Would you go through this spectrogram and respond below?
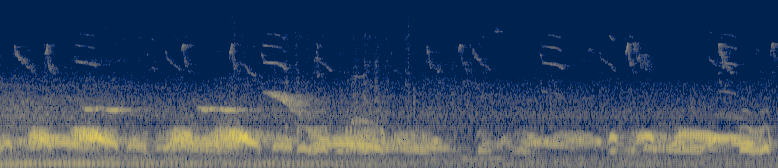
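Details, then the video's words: Decoy spotted dove, kept uncovered, fighting soon after arriving. It gives steady low, rolling coos in long runs, broken by a short rising high note. A brief pause follows, then more cooing. Many small birds chirp high above. "Cu gáy mồi trần vừa về đã đấu"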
